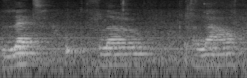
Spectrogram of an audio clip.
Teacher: Clear L before a vowel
